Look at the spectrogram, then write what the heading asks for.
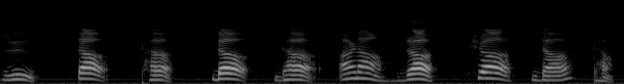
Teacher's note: जीवा जब मूर्धा को हमारी टच करती है उसको हम मूर्धन्य ध्वनियाँ कहते हैं।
